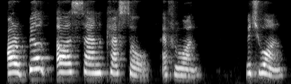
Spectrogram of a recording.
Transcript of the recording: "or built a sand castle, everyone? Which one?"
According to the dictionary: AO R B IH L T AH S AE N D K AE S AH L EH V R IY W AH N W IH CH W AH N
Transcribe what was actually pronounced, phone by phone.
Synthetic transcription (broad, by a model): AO R B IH L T AH S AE N K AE S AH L EH V R IY W AH N W IH CH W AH N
